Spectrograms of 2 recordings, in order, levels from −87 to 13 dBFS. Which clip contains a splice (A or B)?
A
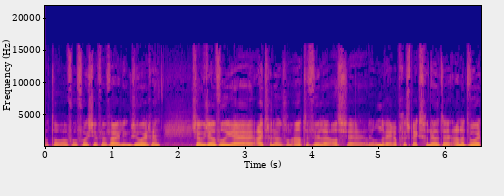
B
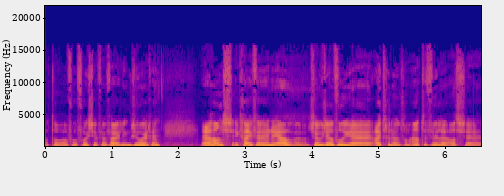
A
